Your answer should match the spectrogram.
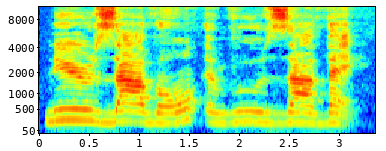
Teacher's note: zavo and so whenever we have an s with an a it's going to make this link called a liaison and it's going to make this z sound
